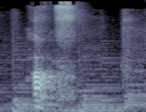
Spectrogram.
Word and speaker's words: half: Over time, speakers found it easier to drop the tongue movement for the L. For examples, calm, half, talk. Memory trick. L is lazy. No tongue movement needed.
